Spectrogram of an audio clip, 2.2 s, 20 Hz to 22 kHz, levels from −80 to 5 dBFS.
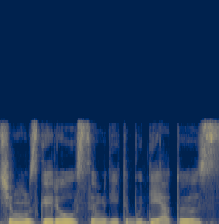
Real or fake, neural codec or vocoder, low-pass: real; none; 9.9 kHz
